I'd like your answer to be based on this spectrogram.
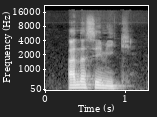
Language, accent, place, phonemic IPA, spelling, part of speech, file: French, France, Lyon, /a.na.se.mik/, anasémique, adjective, LL-Q150 (fra)-anasémique.wav
- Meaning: anasemic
